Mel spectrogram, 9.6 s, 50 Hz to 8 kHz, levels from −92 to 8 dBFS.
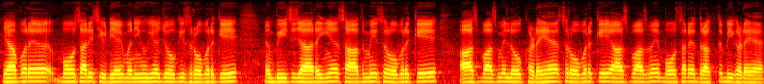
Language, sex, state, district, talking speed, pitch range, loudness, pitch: Hindi, male, Chandigarh, Chandigarh, 245 wpm, 135-145 Hz, -16 LUFS, 140 Hz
